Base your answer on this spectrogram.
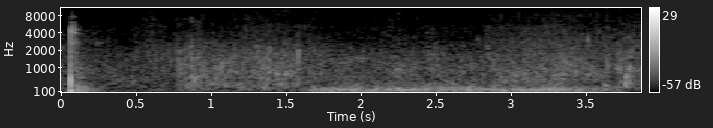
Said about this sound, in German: Und wie das Geräusch der Wellen dich immer weiter entspannt.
